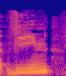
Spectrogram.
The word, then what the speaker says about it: Wien: As Matt Herman pronounces it. Is it Wien? – I mean, that's what Matt Herman says. – I trust him. moved to Austria, Wien, on August 5th.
